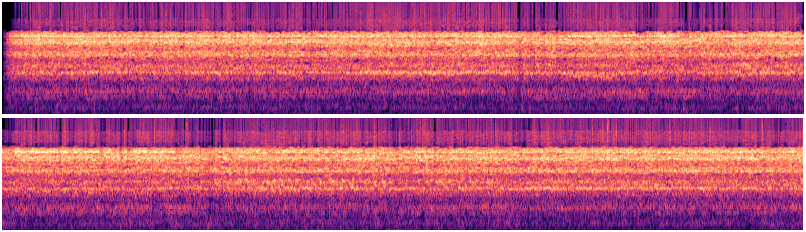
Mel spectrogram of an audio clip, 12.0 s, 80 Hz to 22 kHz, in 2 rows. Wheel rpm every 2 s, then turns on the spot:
230, 220, 220, 220, 230, 230.
none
